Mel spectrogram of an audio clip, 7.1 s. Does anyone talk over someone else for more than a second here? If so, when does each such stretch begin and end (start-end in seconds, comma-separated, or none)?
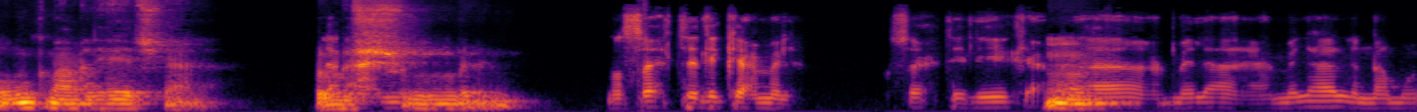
none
